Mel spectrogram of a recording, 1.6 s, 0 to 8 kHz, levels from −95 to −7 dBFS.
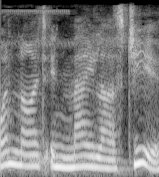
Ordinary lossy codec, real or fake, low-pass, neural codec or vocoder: AAC, 32 kbps; real; 7.2 kHz; none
